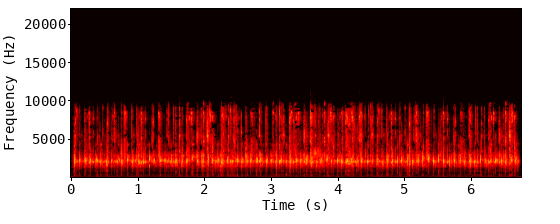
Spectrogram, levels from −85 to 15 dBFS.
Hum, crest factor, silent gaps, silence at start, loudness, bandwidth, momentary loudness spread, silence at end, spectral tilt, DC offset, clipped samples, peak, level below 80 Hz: none; 18 dB; none; 0.05 s; -28 LUFS; 15.5 kHz; 2 LU; 0.05 s; 4 dB/octave; under 0.1%; under 0.1%; -14 dBFS; -80 dBFS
